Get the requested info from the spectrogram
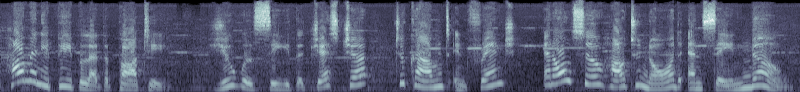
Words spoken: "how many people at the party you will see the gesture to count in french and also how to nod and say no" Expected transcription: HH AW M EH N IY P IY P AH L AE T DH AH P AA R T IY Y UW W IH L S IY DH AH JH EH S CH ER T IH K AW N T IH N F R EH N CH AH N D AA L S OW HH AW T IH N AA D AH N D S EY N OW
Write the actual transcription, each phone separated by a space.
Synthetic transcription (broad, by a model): HH AW M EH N IY P IY P AH L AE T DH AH P AA R T IY Y UW W IH L S IY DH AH JH EH S CH ER T IH K AW N T IH N F R EH N CH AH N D AA L S OW HH AW T IH N AA D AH N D S EY N OW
